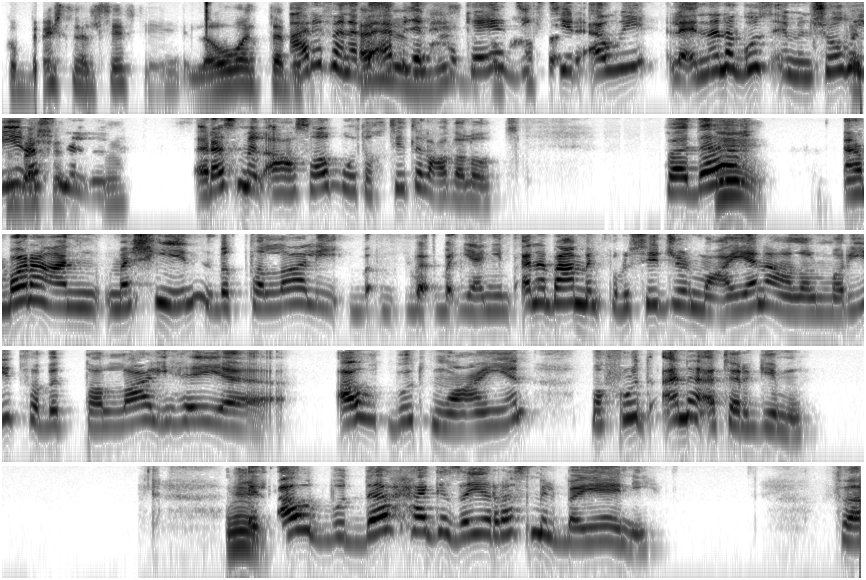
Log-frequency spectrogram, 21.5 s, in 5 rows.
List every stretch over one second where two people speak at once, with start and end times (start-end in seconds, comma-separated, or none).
1.4-2.8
